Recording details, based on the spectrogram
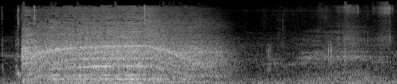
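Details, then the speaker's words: Honda Civic EF hatch, on first try after the battery was hooked up: a high whir spins up and winds down with no compression beats and the engine does not turn over; a bad starter or broken timing belt is suspected. "hmm that is an odd sound hmm could be a broken timing belt it could be a bad starter"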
